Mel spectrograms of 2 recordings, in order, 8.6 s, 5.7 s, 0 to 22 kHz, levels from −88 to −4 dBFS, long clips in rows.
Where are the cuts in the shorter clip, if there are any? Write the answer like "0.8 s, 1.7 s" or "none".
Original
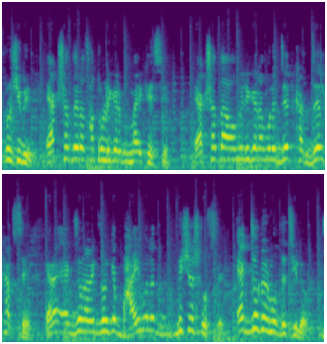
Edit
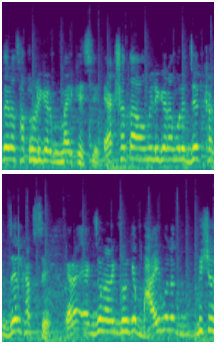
1.2 s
